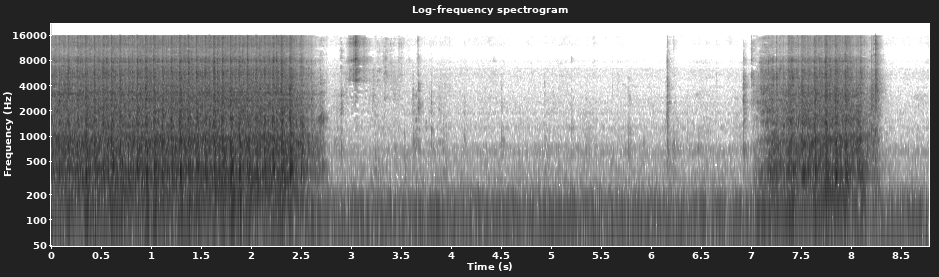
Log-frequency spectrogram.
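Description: A sewing machine stitches a neck band onto a night gown in two close, rapid whirring bursts, a long one first and a shorter one later, with a quiet pause between them.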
